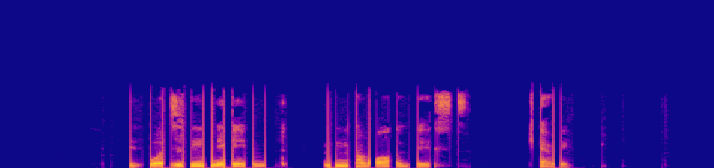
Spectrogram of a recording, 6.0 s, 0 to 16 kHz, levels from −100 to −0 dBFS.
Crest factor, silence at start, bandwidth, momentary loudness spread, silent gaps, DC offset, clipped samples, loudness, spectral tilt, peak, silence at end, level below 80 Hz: 20 dB; 1.1 s; 7.6 kHz; 18 LU; 1.20-1.24 s, 2.54-2.62 s, 3.92-3.98 s, 4.07-4.16 s, 4.27-4.33 s, 4.44-4.49 s; under 0.1%; under 0.1%; -19 LUFS; -6 dB/octave; -2 dBFS; 1.25 s; -50 dBFS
